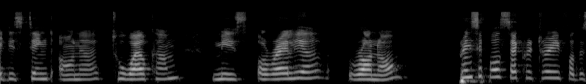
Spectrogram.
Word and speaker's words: Aurelia: say my name my name is Aurelia or they say aelia aelia Rono uh principal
